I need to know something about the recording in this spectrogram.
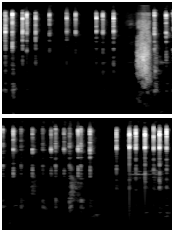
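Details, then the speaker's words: Razer DeathAdder gaming mouse after replacing click switches and fixing jerky scroll: crisp, sharp, distinct clicks with nothing mushy or doubled; new switches clicking cleanly. "आप switch की आवाज स्पष्ट रूप से सुन सकते हैं।"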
